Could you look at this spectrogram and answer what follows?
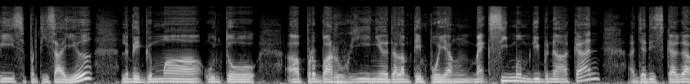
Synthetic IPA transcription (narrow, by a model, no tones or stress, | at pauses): isə̥pərt̪isaja | ləbɪhɡəmaunt̪ʊk | ʔəpərbaɾuiɲãdalamt̪ɛmpʊhjaŋmak̚simə̃mdibənarkan | d͡ʒadisə̥kaɾa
